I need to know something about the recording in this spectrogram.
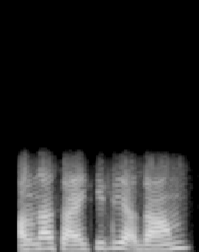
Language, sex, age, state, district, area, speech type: Santali, female, 18-30, West Bengal, Malda, rural, conversation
